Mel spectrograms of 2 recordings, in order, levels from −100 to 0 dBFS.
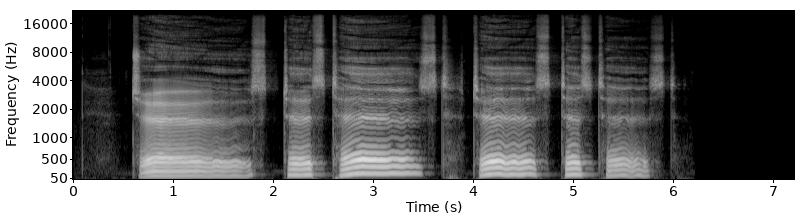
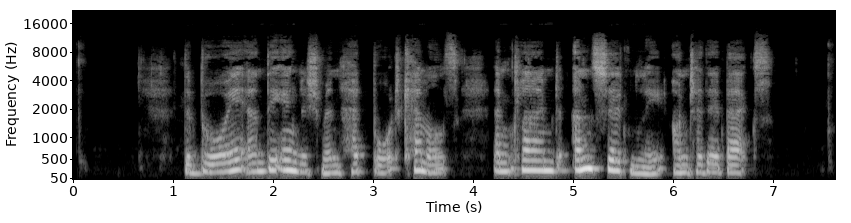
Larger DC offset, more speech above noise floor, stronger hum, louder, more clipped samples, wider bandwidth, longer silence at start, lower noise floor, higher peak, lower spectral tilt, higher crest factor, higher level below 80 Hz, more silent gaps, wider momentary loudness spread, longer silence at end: neither; second, 44 dB vs 64 dB; neither; about the same, -24 LUFS vs -26 LUFS; neither; first, 19 kHz vs 11.5 kHz; second, 0.6 s vs 1.1 s; second, -68 dBFS vs -90 dBFS; about the same, -8 dBFS vs -10 dBFS; about the same, -5.5 dB/octave vs -5.5 dB/octave; about the same, 18 dB vs 18 dB; about the same, -66 dBFS vs -70 dBFS; neither; about the same, 17 LU vs 15 LU; first, 1.2 s vs 0.65 s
